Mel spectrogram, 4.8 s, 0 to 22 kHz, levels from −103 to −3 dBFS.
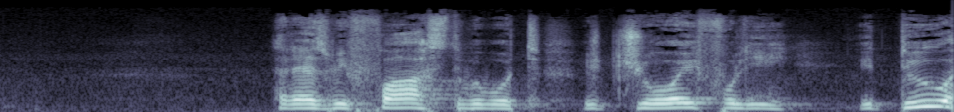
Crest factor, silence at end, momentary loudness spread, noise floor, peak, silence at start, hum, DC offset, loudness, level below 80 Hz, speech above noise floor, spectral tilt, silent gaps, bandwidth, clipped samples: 20 dB; 0 s; 15 LU; -65 dBFS; -4 dBFS; 1.4 s; none; under 0.1%; -23 LUFS; -52 dBFS; 43 dB; -5.5 dB/octave; none; 15 kHz; under 0.1%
